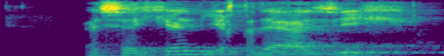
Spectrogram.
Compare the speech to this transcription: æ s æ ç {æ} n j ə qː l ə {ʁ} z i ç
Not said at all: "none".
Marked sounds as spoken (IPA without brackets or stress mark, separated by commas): æ, ʕ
